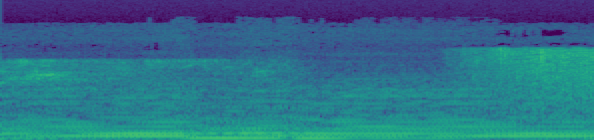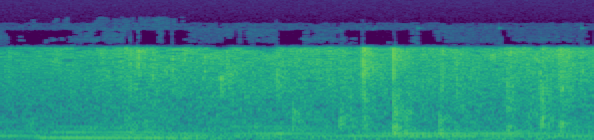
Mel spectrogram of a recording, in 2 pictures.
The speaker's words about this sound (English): Is this rain ever going to stop?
